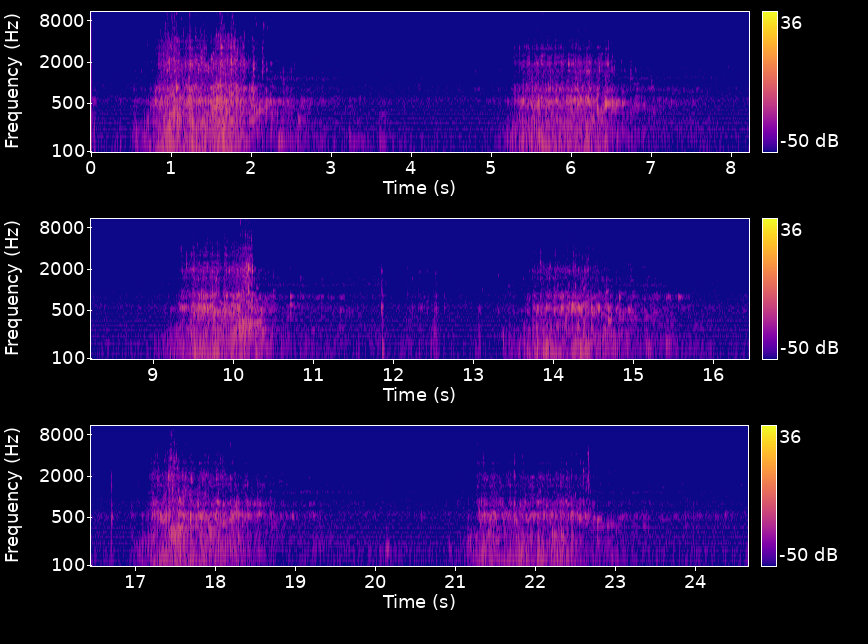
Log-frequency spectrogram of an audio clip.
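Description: Scuba diver's regulator exhaust bubbles: a burst of bubbling with each exhalation, about every four seconds, six times.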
